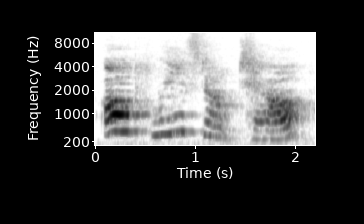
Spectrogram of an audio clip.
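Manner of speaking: pleading adult. Acted. Teacher acts a pleading adult.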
